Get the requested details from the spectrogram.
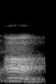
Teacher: विवृत स्वर का अर्थ है अधिक खुला हुआ मुख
